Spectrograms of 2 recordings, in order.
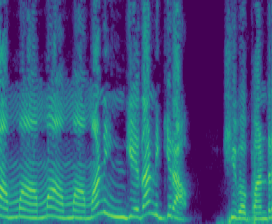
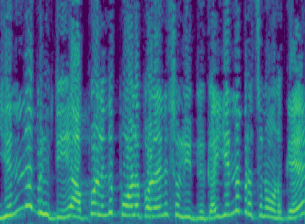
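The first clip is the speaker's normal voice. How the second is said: high, sharp demand; irritated snap; 6 semitones higher than usual. Acted. Mother snapping at a daughter who keeps refusing. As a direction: snap at her, out of patience.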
